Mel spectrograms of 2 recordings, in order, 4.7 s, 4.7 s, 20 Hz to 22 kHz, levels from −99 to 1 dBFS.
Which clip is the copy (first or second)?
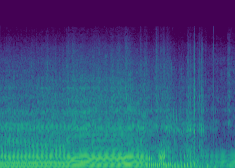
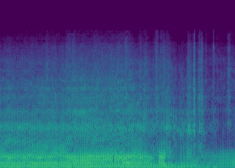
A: second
